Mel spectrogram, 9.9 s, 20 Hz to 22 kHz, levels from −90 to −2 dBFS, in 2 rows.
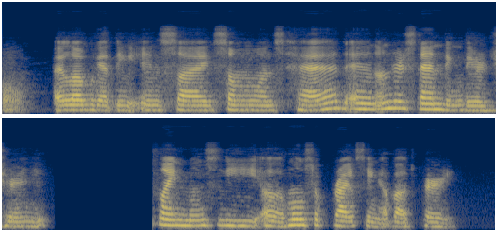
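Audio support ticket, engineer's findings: Clipped start after a pause at 5.97 s. The first 474 ms of speech after a 0.58 s gap is swallowed, and audio resumes abruptly at 6.44 s. Probable component: the output device, which sleeps during silence and is slow to wake or relock. Waveform: a hard-edged onset with no ramp at 6.44 s. Spectrogram: energy begins as a sharp vertical edge, missing the first sounds of the speech.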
